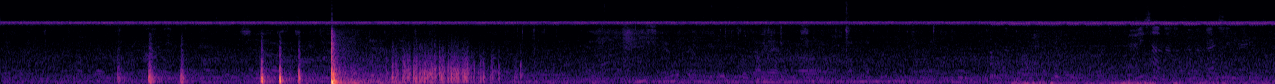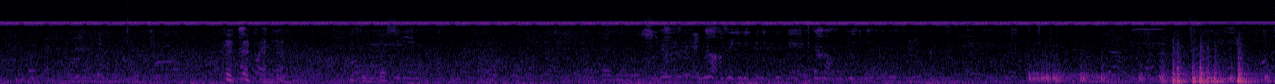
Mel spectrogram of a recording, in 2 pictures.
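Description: Aerial firework shells bursting at a distance: a string of sharp cracks and bangs in the first few seconds, the loudest about three seconds in, trailing into a rolling rumble. After that a steady high insect chirring carries on, and a low rumble of new bursts starts near the end.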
